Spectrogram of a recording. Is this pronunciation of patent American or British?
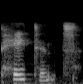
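British. It is said with a British English pronunciation. "So that's British English"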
